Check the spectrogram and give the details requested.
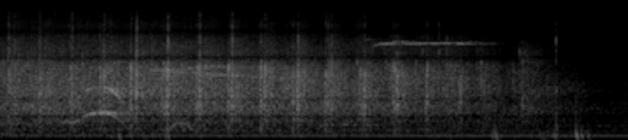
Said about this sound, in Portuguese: Somente os corajosos dão um aplauso bem forte ao Senhor nessa noite. Amém?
